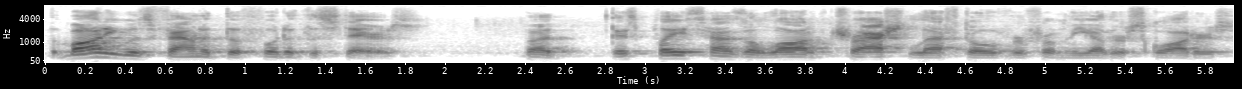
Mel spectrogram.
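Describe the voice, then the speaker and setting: A dry, tired detective in his thirties for an audio drama. His voice sits low and the recording sounds a little muffled. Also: fairly quick. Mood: matter-of-fact. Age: 30s. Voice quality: terse, dry and deadpan. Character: gruff weary male detective, 38, dry and terse.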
